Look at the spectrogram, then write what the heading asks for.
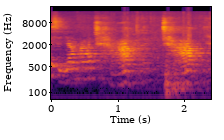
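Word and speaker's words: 茶: chino en el mundo ustedes saben cómo se pronuncia t en chino mandarin muy bien ch muy bien cha no cha se pronuncia cha cha y hasta hoy en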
